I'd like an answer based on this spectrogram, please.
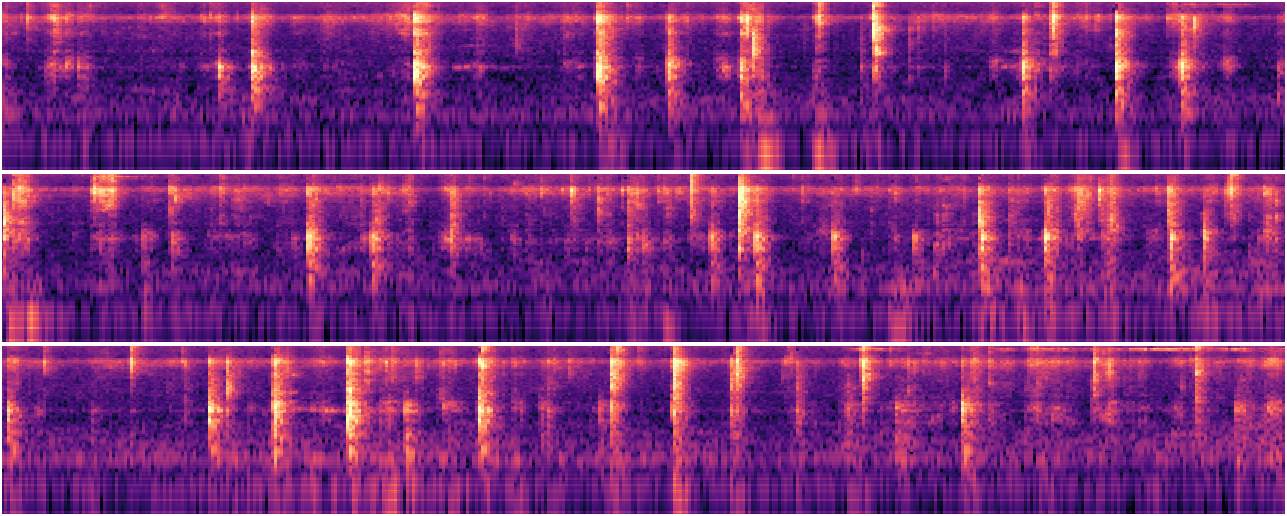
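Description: Chopsticks stirring and beating minced meat paste in a ceramic bowl: irregular clicks and taps of the sticks against the bowl with wet slaps of the paste, coming faster and closer together in the second half.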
